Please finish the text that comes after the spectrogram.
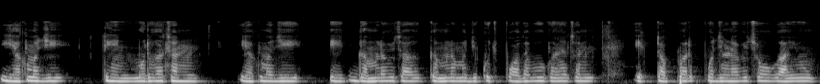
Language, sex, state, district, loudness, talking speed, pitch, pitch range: Garhwali, male, Uttarakhand, Tehri Garhwal, -20 LUFS, 205 wpm, 155 Hz, 145-160 Hz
